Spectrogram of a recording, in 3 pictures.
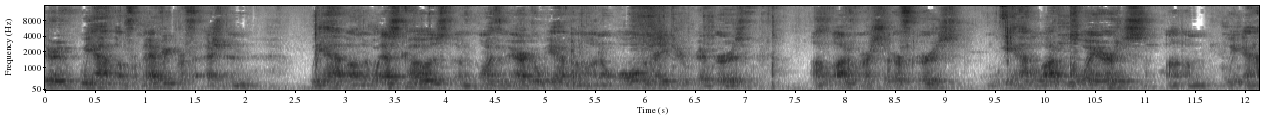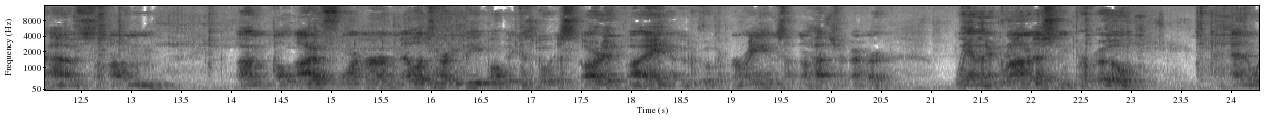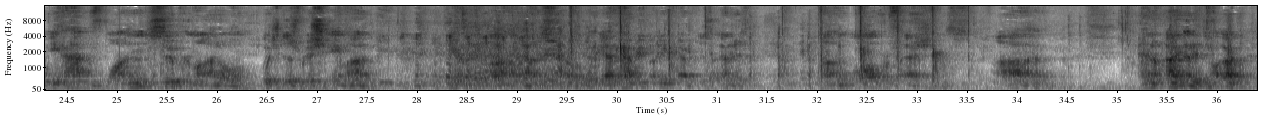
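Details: Man with spasmodic dysphonia (spasmodic dystonia) since age 42, after a previously strong voice; voice trembles, the tremble lessens or goes away after speaking a while; not painful.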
